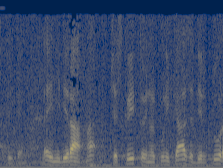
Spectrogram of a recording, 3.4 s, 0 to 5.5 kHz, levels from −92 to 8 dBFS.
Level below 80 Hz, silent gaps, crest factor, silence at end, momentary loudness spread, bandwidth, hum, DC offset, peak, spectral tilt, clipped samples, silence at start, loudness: -62 dBFS; none; 20 dB; 0 s; 15 LU; 5.4 kHz; none; 0.4%; -14 dBFS; -7.5 dB/octave; under 0.1%; 0 s; -34 LUFS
